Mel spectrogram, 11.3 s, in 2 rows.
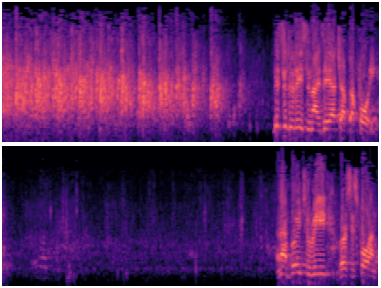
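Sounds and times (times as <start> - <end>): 
audience clapping hands: 0.0 - 4.0
speech: 4.2 - 5.8, 9.8 - 11.2.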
